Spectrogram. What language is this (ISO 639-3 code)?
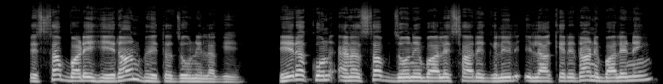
bhd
